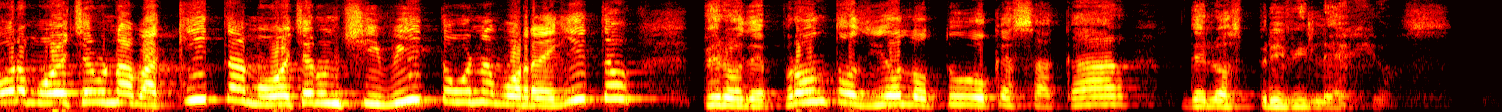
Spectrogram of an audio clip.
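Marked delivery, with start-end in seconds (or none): 0.0-3.2 high-pitched, rushed, smug voice. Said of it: "y él decía".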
